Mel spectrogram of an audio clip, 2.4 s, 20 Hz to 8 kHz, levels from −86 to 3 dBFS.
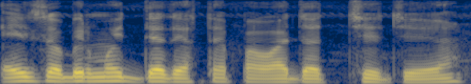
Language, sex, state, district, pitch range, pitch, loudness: Bengali, male, Assam, Hailakandi, 115-140 Hz, 125 Hz, -17 LUFS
